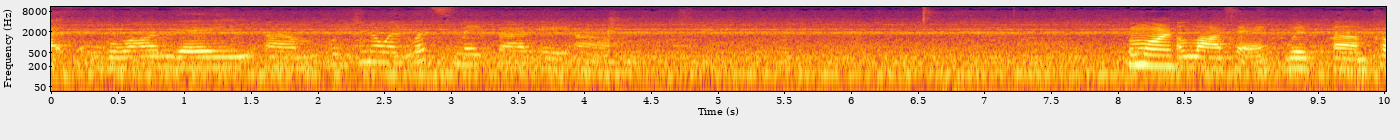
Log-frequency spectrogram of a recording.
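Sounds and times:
equipment hum: 0.0s - 10.0s.

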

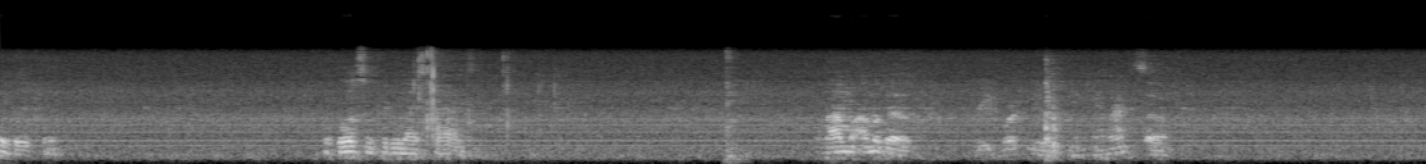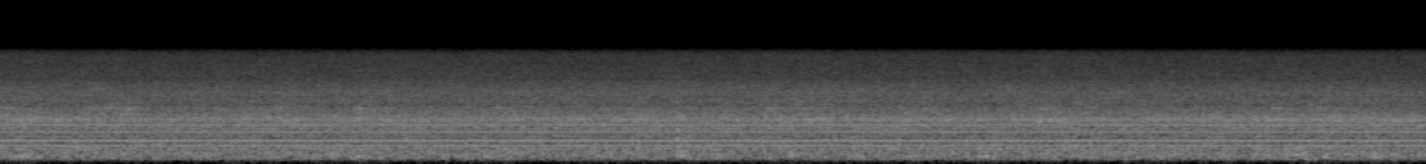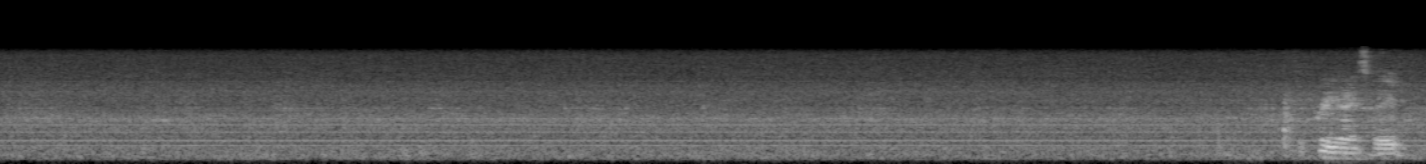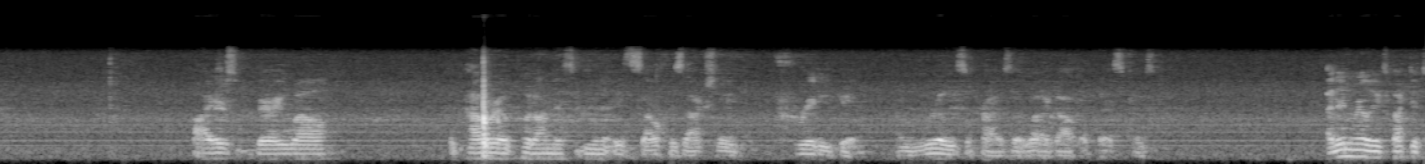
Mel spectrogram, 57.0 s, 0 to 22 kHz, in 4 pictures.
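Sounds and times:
room tone hum and hiss: 0.0s - 57.0s.

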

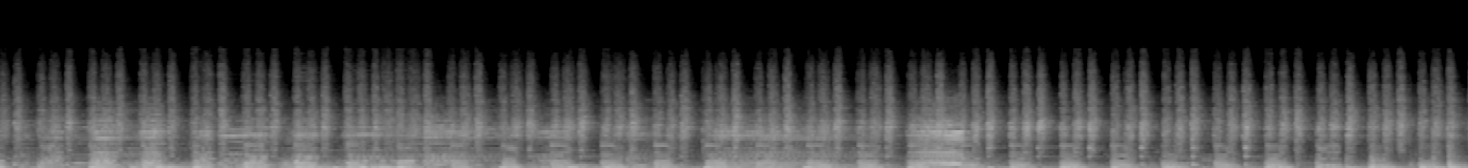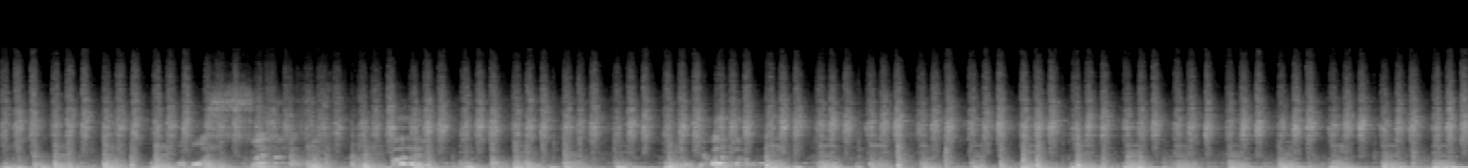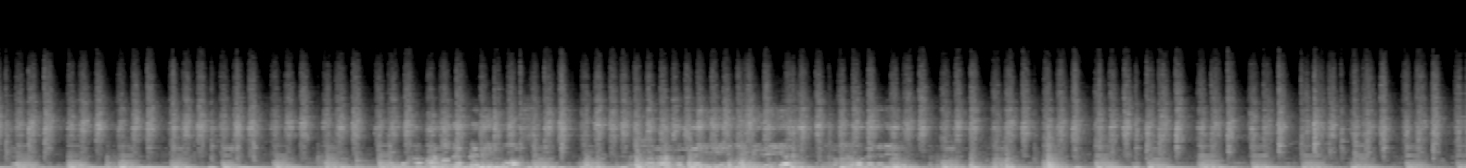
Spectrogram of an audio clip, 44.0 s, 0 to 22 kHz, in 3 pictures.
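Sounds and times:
violin: 0.0s - 10.1s
accordion: 0.0s - 44.0s
band playing live: 0.0s - 44.0s
congas: 0.0s - 44.0s
upright bass: 0.0s - 44.0s.

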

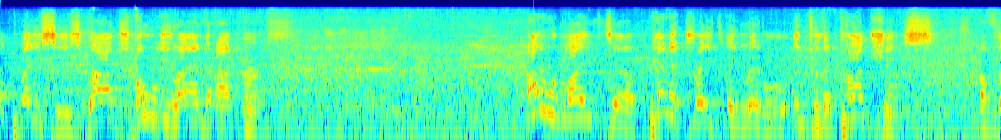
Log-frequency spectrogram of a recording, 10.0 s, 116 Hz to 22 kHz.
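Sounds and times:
street traffic rush: 0.0s - 10.0s.

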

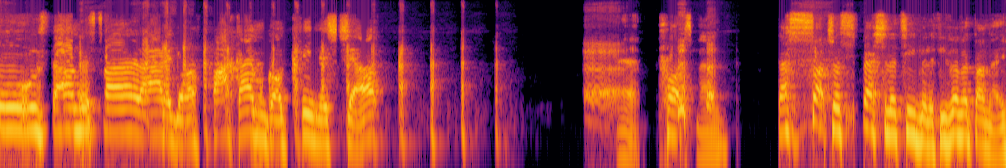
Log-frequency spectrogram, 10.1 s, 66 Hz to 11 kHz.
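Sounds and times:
man laughing: 0.6s - 5.1s, 5.9s - 7.3s.

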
